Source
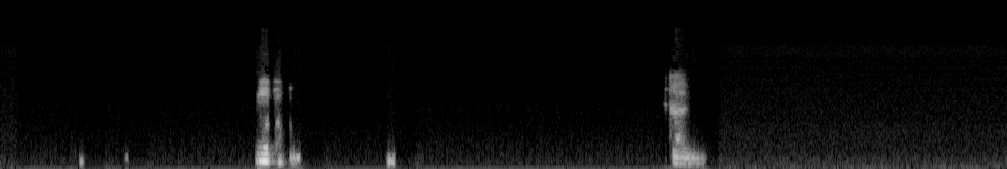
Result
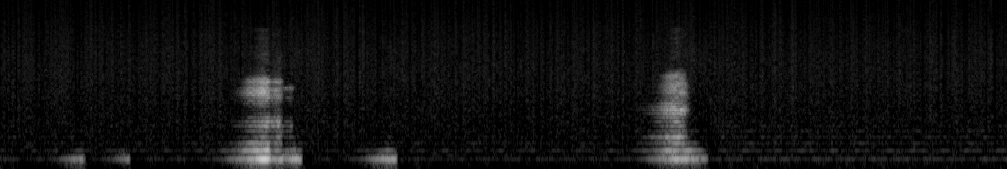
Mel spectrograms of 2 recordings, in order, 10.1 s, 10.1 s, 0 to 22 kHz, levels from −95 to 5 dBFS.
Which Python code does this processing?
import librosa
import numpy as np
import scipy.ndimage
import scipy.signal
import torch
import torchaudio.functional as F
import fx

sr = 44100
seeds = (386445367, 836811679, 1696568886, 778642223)

y = fx.spec_swells(x, sr, rise_s=0.47)
y = fx.env_lowpass(y, sr, base_hz=800.0, full_db=-27.0)
y = fx.robotise(y, sr, hz=167.0)
y = fx.dmg_crackle(y, sr, seeds[0], per_s=370.0, level_db=-55.0)
y = fx.highpass(y, sr, hz=120.0, slope=6)
y = fx.high_shelf(y, sr, hz=2500.0, db=9.5)
y = fx.ensemble(y, sr)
